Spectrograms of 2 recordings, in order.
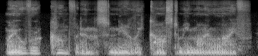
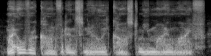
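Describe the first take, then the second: First: The line is spoken at a slower pace. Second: The line is spoken at a faster, clipped pace. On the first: The speaker calls it wrong. "maybe just a little bit faster" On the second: The speaker calls it right. "I could do the the paragraph again with that direction"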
